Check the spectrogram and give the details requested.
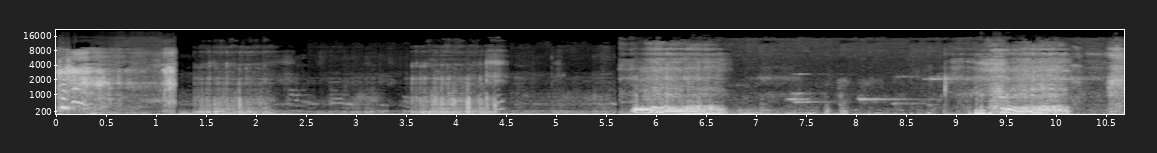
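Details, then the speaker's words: Dad's heavy snoring scaring a baby: loud, rough snores in bursts several seconds apart with quieter breathing between; snoring. "What happened? Was I snoring again?"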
